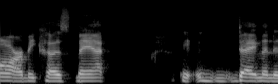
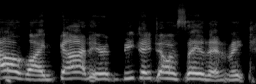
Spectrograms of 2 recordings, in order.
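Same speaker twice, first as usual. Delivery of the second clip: higher, giddy retold gasp of delight; starstruck excitement; 9 semitones higher than usual. Fan hearing her idol call her name, higher and thrilled. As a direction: relive the thrill, pitched up. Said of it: "And I was like".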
